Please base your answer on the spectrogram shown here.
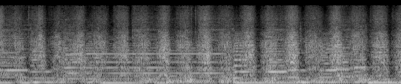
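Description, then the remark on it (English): A handsaw cuts through wood in steady, rhythmic back-and-forth strokes, each pass a loud, raspy scrape, repeating about twice a second, with no voices. “Of course, it was the sound of a handsaw.”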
